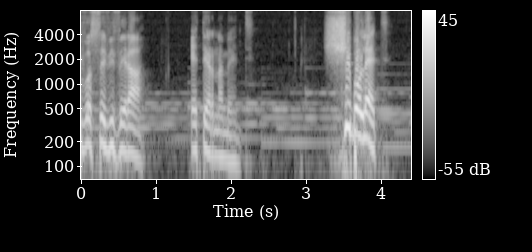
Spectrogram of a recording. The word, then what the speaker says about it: Chibolete: Shibolete, o código da vida. Era esta palavra que os efraimitas não conseguiram pronunciar. Eles apenas diziam Sibolete.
